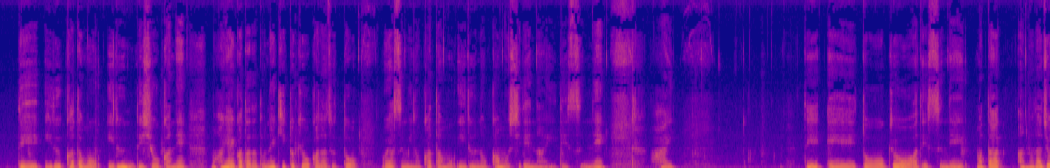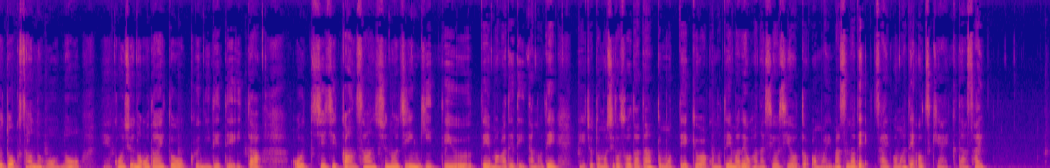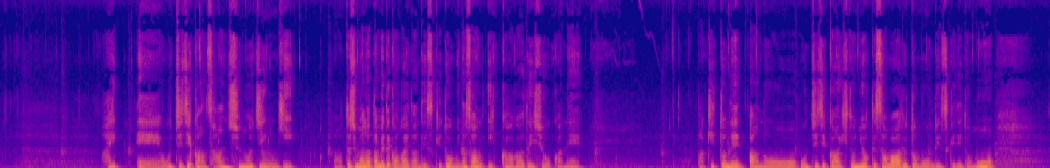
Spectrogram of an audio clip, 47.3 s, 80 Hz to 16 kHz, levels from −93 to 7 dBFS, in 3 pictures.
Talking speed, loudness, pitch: 305 characters per minute, -32 LUFS, 165 Hz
